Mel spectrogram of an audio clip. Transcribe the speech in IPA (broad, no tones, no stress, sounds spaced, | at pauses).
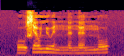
o ɕ ɛ o̯ lʲ u e̯ nː ɛ n ɛ nː o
